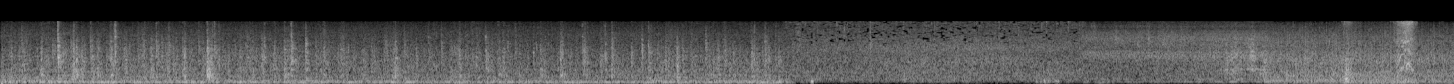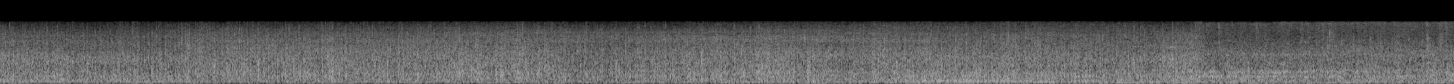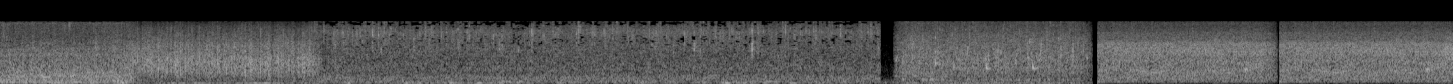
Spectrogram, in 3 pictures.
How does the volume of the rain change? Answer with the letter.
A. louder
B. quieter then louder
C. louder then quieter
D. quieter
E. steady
E.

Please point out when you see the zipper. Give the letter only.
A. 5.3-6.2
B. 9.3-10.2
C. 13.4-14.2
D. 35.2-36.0
C.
